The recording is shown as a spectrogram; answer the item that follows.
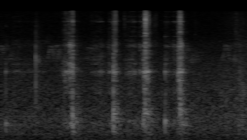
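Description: A drawknife shaving a wooden hammer handle: about four short scraping strokes of steel across wood, the loudest in the second half.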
